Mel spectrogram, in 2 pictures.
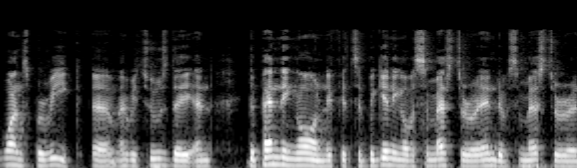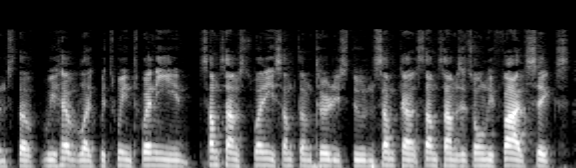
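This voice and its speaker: A man's voice: mid-range voice, level tone, fairly quick, a bit bright. A young man from Bosnia, a language teacher, answering interview questions earnestly with many restarts and repeated words.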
